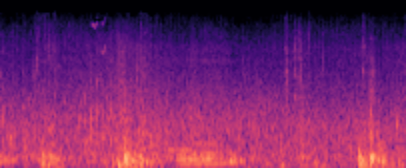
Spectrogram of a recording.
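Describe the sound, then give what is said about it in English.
A rowing boat out at sea beyond the breakwater at Colliston: steady sea and wind wash, a few splashing oar strokes at uneven intervals, and a creaking, groaning oarlock sound drifting through the middle. No voices. “We're now out beyond the breakwater at Colliston and into the sea, which looked pretty flat till we got out onto the sea.”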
